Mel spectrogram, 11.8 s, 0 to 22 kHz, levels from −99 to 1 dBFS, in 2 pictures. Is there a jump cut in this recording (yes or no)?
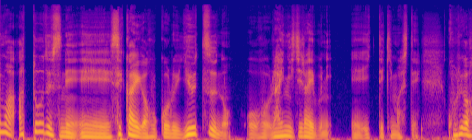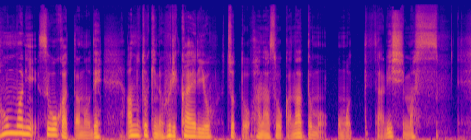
no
